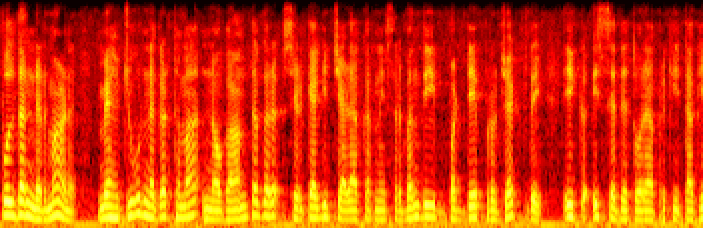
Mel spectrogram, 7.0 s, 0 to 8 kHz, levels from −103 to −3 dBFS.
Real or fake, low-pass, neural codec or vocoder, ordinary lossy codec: fake; 7.2 kHz; codec, 24 kHz, 3.1 kbps, DualCodec; Opus, 24 kbps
